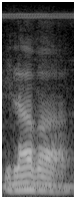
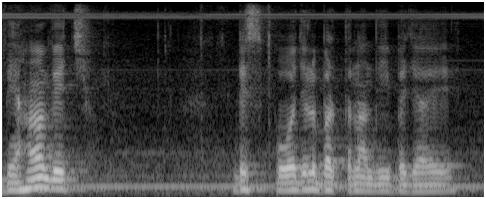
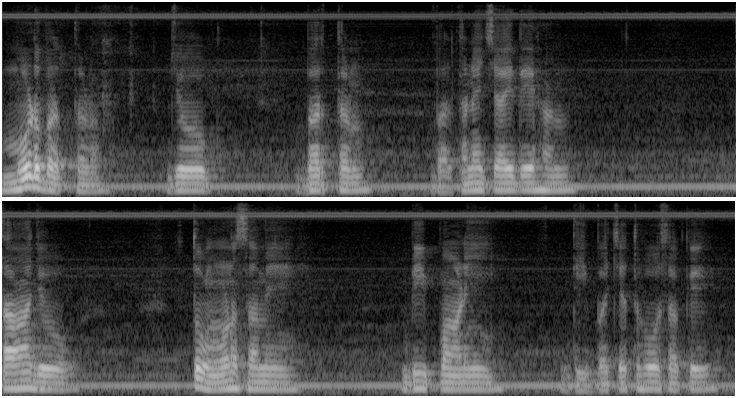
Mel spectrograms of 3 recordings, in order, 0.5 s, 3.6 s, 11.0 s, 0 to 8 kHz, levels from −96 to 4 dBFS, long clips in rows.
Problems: none marked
